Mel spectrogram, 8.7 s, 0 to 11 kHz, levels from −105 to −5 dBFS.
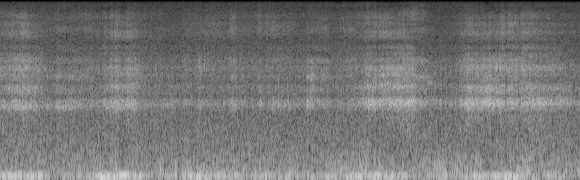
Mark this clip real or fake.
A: real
